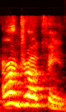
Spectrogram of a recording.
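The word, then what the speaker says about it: Ár nDraíocht Féin: Arndrug Fane, thank you very much.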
